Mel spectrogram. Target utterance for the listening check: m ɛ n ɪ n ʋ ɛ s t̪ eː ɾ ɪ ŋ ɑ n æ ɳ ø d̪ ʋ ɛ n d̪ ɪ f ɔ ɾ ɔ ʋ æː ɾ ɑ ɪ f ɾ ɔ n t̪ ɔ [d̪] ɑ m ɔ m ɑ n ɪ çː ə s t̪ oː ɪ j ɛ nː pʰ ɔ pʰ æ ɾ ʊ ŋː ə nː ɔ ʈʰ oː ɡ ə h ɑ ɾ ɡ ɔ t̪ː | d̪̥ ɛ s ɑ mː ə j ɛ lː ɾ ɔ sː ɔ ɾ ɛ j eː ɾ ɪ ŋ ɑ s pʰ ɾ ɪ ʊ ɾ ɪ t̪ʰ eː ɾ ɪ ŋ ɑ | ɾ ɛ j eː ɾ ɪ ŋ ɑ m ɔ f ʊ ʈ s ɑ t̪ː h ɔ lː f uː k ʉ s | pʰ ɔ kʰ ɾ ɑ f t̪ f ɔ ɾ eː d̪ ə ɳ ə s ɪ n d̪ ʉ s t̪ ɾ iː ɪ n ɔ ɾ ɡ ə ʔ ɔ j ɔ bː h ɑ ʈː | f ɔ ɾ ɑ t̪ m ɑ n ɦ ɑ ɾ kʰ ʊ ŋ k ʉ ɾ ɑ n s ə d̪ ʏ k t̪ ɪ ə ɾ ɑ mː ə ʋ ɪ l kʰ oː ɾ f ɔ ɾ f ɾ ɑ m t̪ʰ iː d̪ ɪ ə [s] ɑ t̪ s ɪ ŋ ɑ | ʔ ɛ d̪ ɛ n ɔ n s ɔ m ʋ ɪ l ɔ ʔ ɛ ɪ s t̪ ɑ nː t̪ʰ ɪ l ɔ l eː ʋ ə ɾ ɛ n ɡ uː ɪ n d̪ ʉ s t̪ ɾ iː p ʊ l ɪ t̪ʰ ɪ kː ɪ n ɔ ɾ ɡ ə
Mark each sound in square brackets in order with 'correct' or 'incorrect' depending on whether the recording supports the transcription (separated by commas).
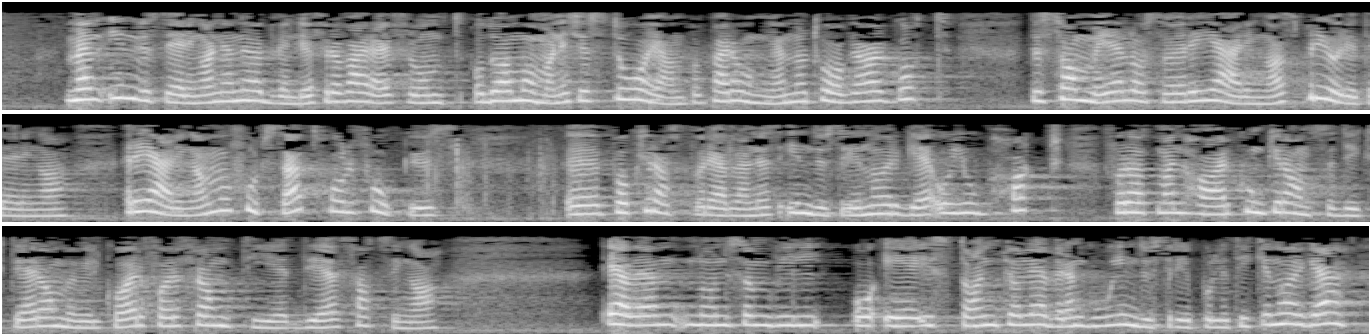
correct, correct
